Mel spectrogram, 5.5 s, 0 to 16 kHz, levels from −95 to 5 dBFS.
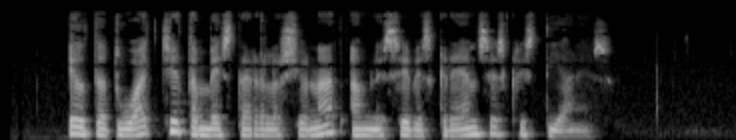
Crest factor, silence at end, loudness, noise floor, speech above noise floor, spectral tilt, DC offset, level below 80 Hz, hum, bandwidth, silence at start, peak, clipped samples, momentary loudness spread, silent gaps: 18 dB; 1 s; -28 LUFS; -74 dBFS; 46 dB; -5 dB/octave; under 0.1%; -74 dBFS; none; 11.5 kHz; 0.5 s; -12 dBFS; under 0.1%; 8 LU; none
